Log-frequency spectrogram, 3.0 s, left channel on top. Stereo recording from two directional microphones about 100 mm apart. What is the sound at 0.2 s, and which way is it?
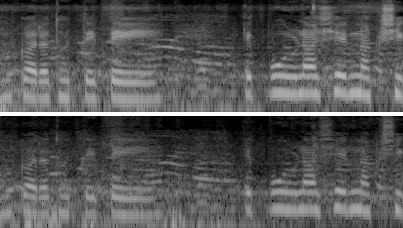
A woman's voice, 15° left (ahead or behind).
